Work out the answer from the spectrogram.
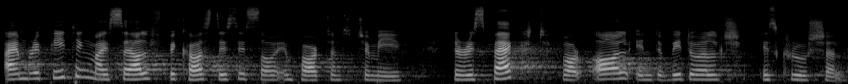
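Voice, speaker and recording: A woman from Austria who sits in parliament, giving an earnest, measured prepared speech at an assembly. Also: a little high, a bit bright. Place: large assembly hall. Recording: long hall reverb.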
